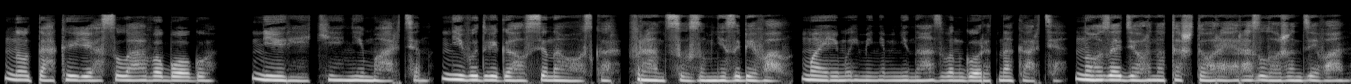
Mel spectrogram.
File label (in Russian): пример голоса нейросети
